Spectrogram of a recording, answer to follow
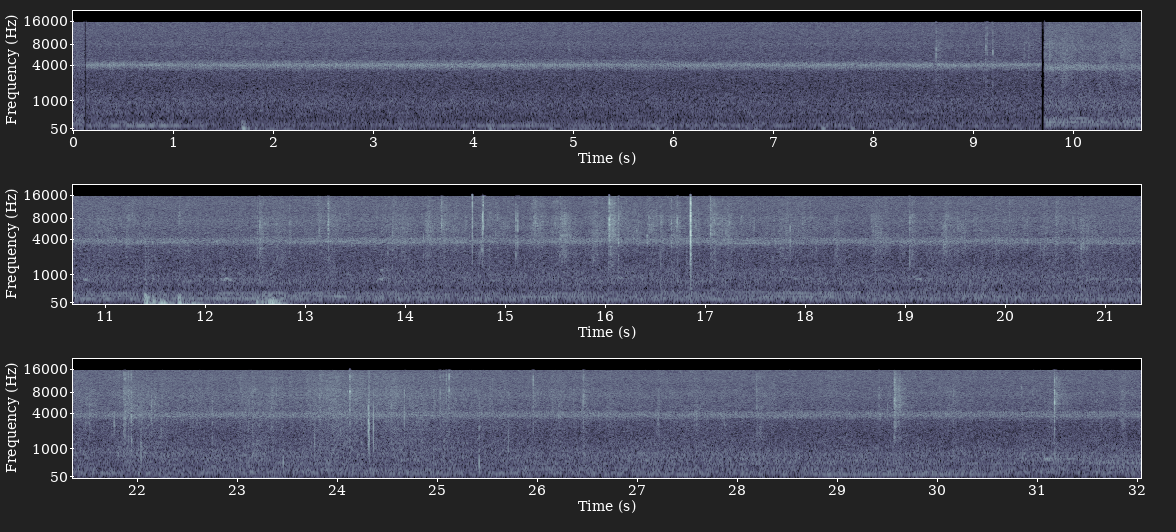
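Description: Quiet woodland ambience with a faint steady high-pitched tone throughout. Two dull thumps a little over a second apart come about a third of the way in, and a few small sharp clicks are scattered after.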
